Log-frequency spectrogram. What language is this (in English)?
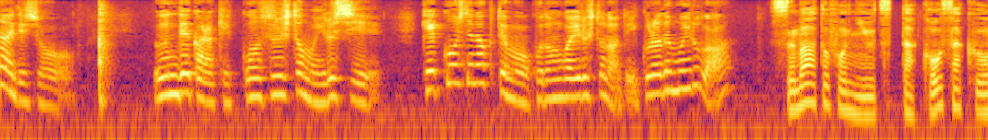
Japanese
